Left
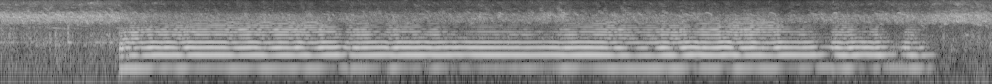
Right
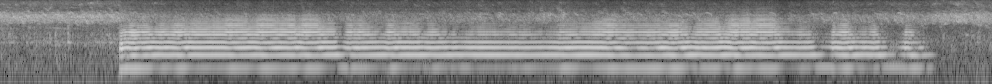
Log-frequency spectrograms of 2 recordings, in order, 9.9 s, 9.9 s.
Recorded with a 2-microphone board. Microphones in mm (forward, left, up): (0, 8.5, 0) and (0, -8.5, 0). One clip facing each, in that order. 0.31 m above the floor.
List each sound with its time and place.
1.2 s a trumpet: 40° right (ahead or behind), 2.0 m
